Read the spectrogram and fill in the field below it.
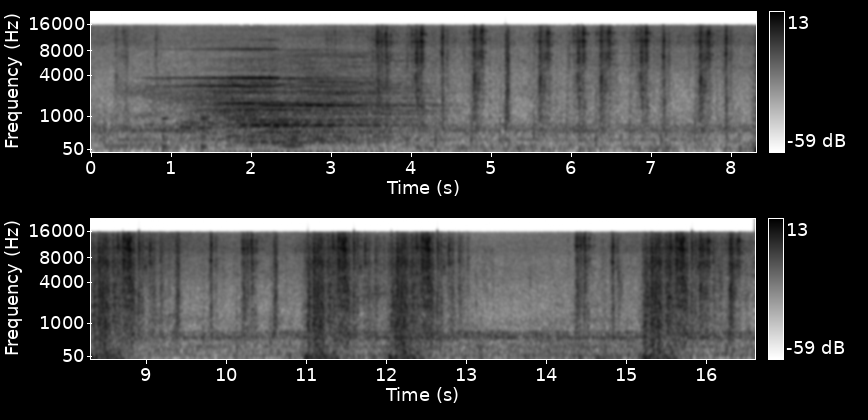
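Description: Swords swish and clang in a fight.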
